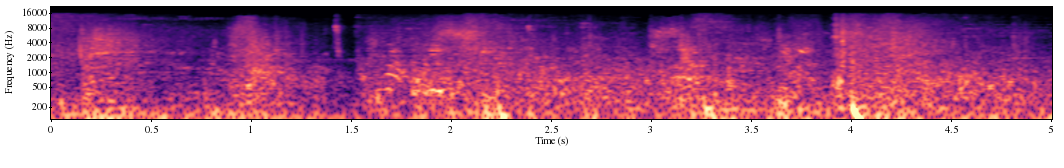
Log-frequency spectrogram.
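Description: Game spell effects whoosh and crackle in quick bursts.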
